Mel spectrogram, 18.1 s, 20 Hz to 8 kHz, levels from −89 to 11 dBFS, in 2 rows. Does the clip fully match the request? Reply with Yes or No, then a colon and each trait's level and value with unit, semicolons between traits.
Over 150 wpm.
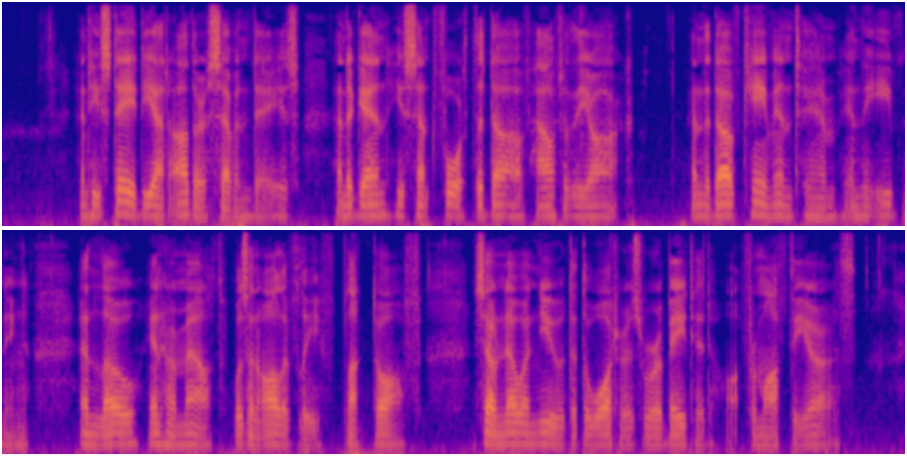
Yes: average, 175 wpm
